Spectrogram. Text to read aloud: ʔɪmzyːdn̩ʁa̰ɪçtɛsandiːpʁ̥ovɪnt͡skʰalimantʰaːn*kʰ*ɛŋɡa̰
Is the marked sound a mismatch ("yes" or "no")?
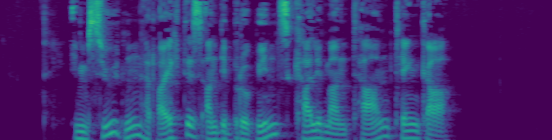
yes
